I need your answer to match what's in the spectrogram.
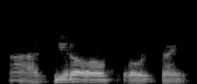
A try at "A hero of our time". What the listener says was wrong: Even though also you are making pauses. A hero of our time without stopping. You don't say a hero of our time. No, a hero of our time.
